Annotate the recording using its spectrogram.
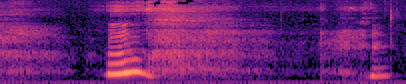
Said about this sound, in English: Can't stop yawning.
